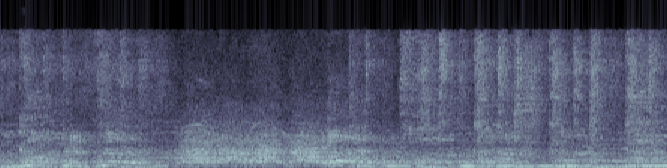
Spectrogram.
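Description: Live concert music with a steady beat and a held vocal line, played loud over the noise of a large crowd.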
